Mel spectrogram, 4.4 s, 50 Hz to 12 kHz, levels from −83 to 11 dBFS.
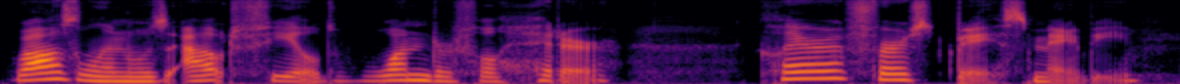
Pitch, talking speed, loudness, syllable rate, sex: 210 Hz, 120 wpm, -21 LUFS, 4.8 syllables/s, female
